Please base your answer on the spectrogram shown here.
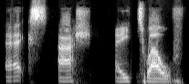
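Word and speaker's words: X Æ A-Xii: Wow, is that the correct pronunciation then? I did. I looked it up. Yeah. So apparently it's X A-Xii.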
